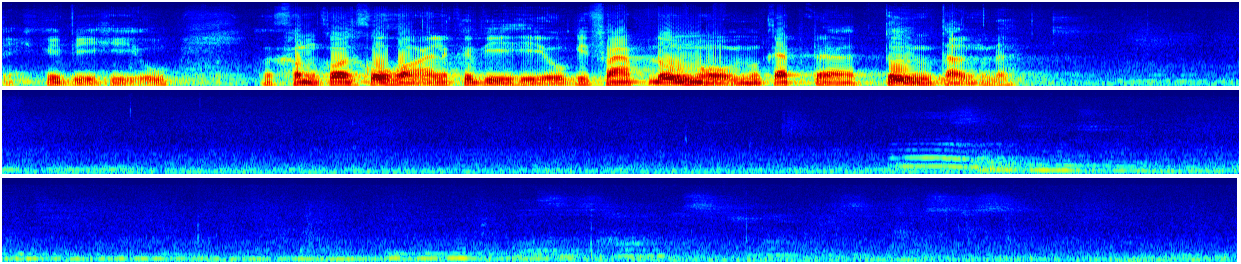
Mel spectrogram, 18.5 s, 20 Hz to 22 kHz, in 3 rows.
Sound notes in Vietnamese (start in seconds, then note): 5.5 silence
